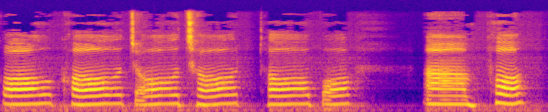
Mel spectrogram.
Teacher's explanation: যেগুলো উচ্চারণে স্বরতন্ত্র কম্পিত হয় না সেগুলো হচ্ছে অঘোষ ধ্বনি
